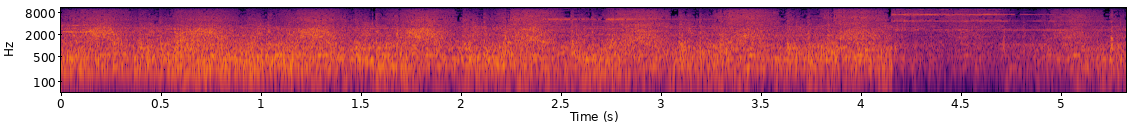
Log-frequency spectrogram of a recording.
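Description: Automatic roll-to-sheet paper cutting machine running, its servo-driven cutter clattering in a steady rhythm of about two strokes a second. There is a brief lull with a thin high whine about four seconds in.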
